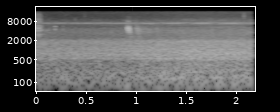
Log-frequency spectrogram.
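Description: Steady background hiss with a faint, high, steady whine running through it, and one faint click about a second in.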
